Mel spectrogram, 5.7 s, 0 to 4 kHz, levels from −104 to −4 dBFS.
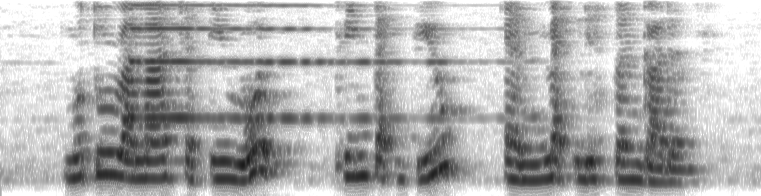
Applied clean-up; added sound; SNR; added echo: classical method WPE with log-MMSE.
